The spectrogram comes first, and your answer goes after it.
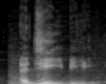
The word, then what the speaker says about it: Ghibli: Donc officiellement Jibli Gibli ou Jibili c'est d'origine italienne et donc ça devrait se prononcer adjibili avec les mains.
